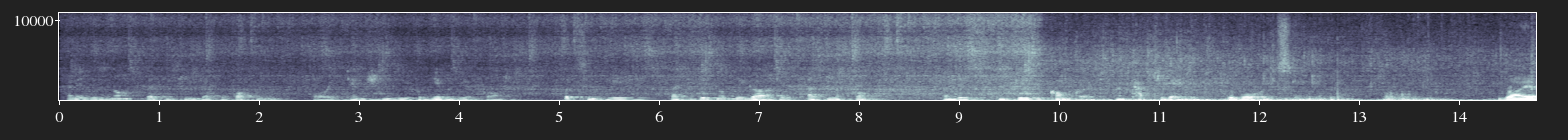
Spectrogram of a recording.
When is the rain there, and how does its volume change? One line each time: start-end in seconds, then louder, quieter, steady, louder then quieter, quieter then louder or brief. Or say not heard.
0.0-14.7 louder.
